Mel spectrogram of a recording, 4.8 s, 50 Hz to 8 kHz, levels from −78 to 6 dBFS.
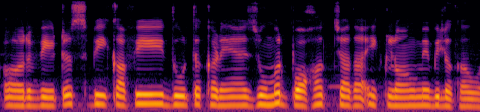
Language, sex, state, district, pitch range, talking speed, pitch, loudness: Hindi, female, Punjab, Fazilka, 170-195 Hz, 210 wpm, 180 Hz, -16 LUFS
